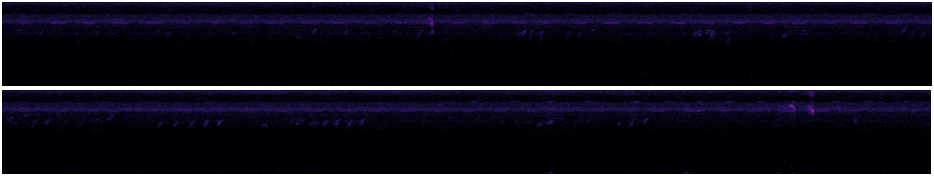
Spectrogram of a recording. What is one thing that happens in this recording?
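An outdoor air conditioning unit hums steadily with a low drone.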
